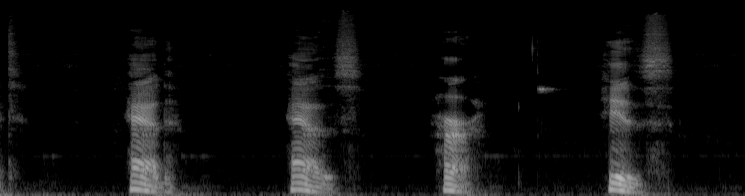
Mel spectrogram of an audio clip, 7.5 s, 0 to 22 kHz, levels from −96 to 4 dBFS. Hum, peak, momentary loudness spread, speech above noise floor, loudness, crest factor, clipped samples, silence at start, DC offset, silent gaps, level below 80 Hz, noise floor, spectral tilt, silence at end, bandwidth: none; -18 dBFS; 23 LU; 45 dB; -36 LUFS; 24 dB; under 0.1%; 0 s; under 0.1%; none; -66 dBFS; -80 dBFS; -6.5 dB/octave; 0.8 s; 16 kHz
